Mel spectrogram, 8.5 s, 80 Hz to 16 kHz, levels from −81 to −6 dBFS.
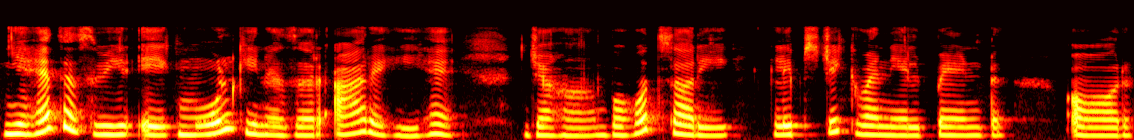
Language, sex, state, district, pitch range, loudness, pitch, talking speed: Hindi, female, Haryana, Charkhi Dadri, 210-245 Hz, -18 LUFS, 225 Hz, 115 wpm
